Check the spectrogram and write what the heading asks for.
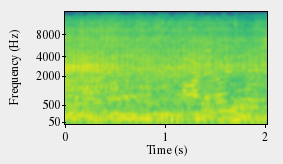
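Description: Busy street background: a steady low engine-like hum with people talking in the background.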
